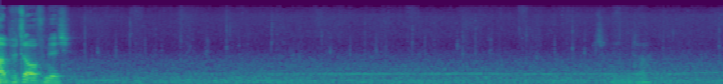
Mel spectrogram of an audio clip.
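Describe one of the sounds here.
A young man talks close to a microphone in short bursts.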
